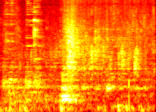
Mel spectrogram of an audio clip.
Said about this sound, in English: So see that when you flush it, it goes down here, it goes into the pipes.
